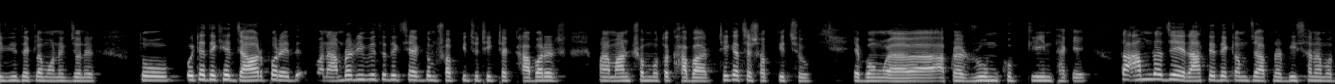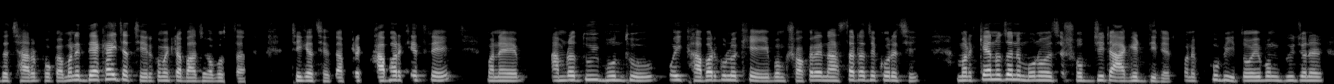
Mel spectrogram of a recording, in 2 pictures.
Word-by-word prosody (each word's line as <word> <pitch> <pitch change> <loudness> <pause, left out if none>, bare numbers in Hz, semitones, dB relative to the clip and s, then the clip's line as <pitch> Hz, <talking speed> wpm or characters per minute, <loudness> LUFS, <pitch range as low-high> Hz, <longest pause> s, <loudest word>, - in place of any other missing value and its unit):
Review 180 +1 -1
দেখলাম 180 -1 -1
অনেকজনের। 165 -1 -3 0.5
তো - - +4 0.4
ঐটা 220 +2 +5
দেখে 215 +1 +5
যাওয়ার 185 +2 +6
পরে 215 -3 +3 0.3
মানে 175 0 -3
আমরা 195 +6 +1
রিভিউতে 225 0 -1
দেখছি 215 0 -2
একদম 195 +1 -3
সবকিছু 190 0 -2
ঠিকঠাক। 185 -1 -2
খাবারের 175 +1 +3 0.4
আ - - +3
মানসম্মত 175 0 0
খাবার 165 -2 +3
ঠিক 200 +1 -1
আছে 205 -1 -2
সবকিছু। 175 0 -4 0.6
এবং 165 0 0 0.2
আ - - +4
আ - - +4 0.5
আপনার 170 +2 0
রুম 180 0 +3
খুব 180 -2 -5
ক্লিন 180 -1 0
থাকে। 160 0 -5 0.4
তো 230 - +3
আমরা 235 +2 +1
যে 225 - +6 0.2
রাতে 175 +3 +2
দেখলাম 190 -1 0
যে, 185 - +2
আপনার 170 0 -4
বিছানার 180 -1 -2
মধ্যে 170 0 -2
ছাড়পোকা 165 0 -1
মানে 210 - +4
দেখাই 235 +3 +6
যাচ্ছে 205 -3 +1
এরকম 165 +2 -4
একটা 180 -1 +1
বাজে 160 +1 0
অবস্থা। 155 -3 -5 0.5
ঠিক 180 -1 0
আছে? 165 - -10
তারপরে 160 +2 -1 0.2
খাবার 185 +4 +5
ক্ষেত্রে 205 -1 -1 0.5
মানে 175 0 +1 0.5
আমরা 190 +3 +2
২ 215 0 +1
বন্ধু 195 -1 0 0.3
ঐ - - +2 0.2
খাবারগুলো 195 +3 +2
খেয়ে 180 -5 0
এবং 175 0 -3
সকালের 190 +4 +2
নাস্তাটা 200 +3 +2
যে 200 - 0
করেছি। 185 -3 -1 0.5
মানে 190 0 +1
কেন 225 0 +7
জানি 225 -2 +5
মনে 195 0 +2
হয়েছে 190 -1 -1
সবজিটা 180 +2 -1
আগের 170 +1 -1
দিনের। 140 -4 -4
মানে 180 -2 -5
খুবই 200 -5 -2
তো 180 - +1
এবং 190 +1 -1
২ 185 - -2
জনের 180 -1 +1
180 Hz, 175 wpm, -23 LUFS, 170-195 Hz, 0.6 s, কেন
